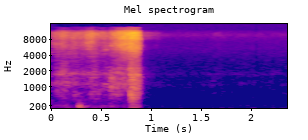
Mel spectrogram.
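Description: A short, breathy noise close to the microphone that grows louder and cuts off suddenly just under a second in.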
